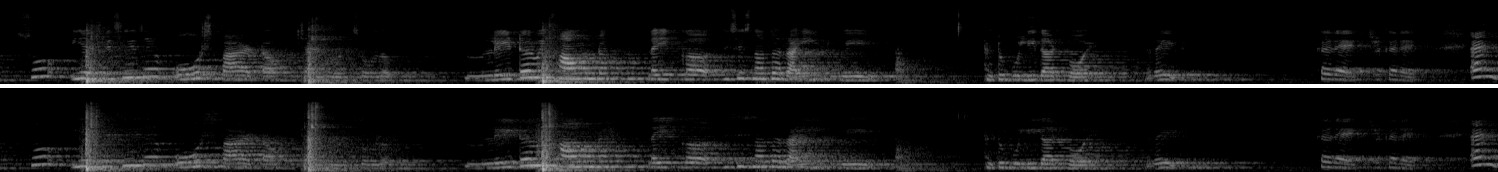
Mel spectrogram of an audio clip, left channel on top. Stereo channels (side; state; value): both; normal; correlation 0.17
